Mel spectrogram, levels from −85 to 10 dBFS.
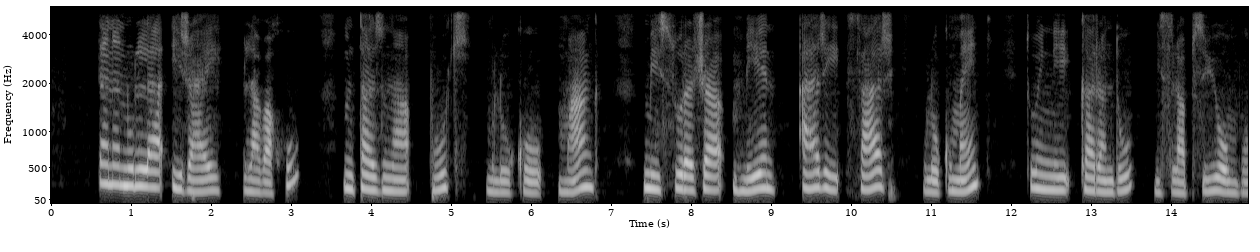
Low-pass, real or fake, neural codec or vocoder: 5.4 kHz; real; none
